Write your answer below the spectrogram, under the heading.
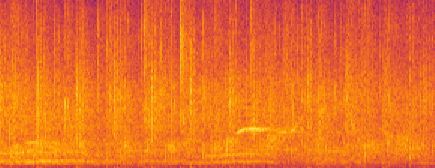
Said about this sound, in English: And can we have a huge round of applause for this person?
